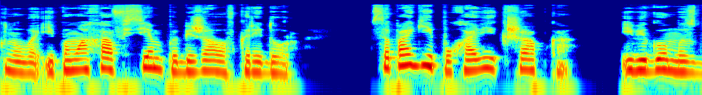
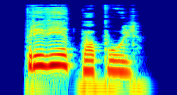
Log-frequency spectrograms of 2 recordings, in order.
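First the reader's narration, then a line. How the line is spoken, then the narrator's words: Cheerful chirp. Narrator (Russian): радостно прощебетала я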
